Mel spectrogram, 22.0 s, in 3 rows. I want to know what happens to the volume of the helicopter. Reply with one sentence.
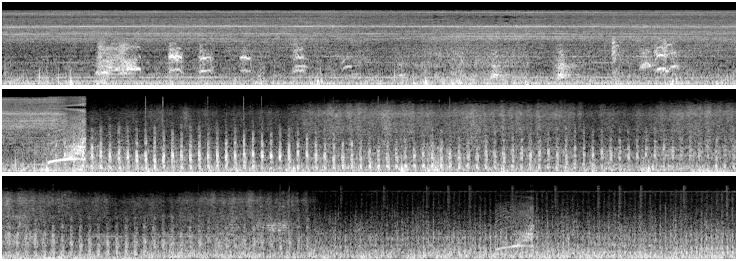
The volume of the helicopter goes down.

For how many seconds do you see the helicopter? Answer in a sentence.
You can hear the helicopter for 22 seconds altogether.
